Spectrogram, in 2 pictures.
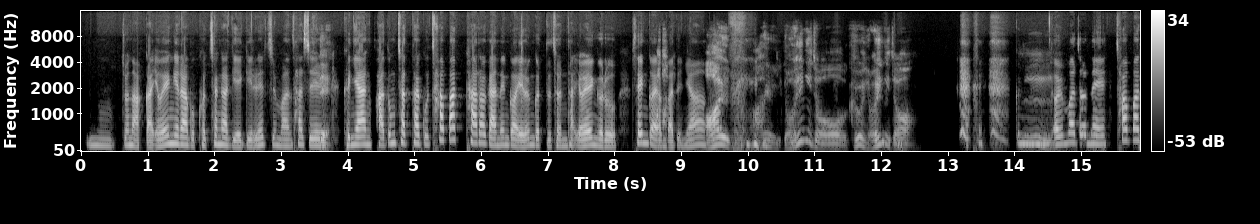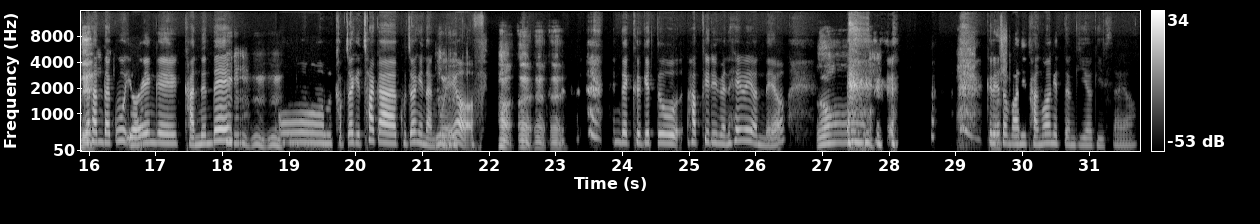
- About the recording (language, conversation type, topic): Korean, unstructured, 여행 중에 예상치 못한 일이 생긴 적이 있나요?
- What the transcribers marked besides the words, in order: static; other background noise; background speech; laugh; distorted speech; laugh; laugh; sigh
